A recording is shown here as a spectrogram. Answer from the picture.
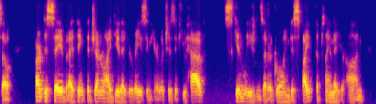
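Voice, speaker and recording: A man's very deep, low voice with an American accent, somewhat breathy and delivered in a flat monotone. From US Midwest, Iowa. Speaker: hematologist-oncologist. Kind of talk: expert Q&A webinar. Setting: video call webinar.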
